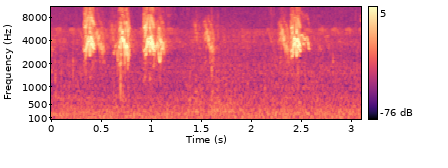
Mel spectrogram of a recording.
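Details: Sparrow injured on the top of its beak, recorded 20 August 2022 at a Tenmangu shrine: a quick run of three sharp high chirps, a faint fourth, then one more chirp after a pause, over quiet background hiss.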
